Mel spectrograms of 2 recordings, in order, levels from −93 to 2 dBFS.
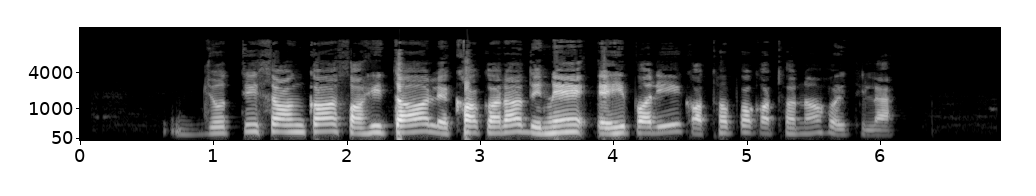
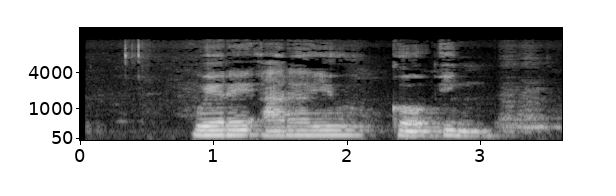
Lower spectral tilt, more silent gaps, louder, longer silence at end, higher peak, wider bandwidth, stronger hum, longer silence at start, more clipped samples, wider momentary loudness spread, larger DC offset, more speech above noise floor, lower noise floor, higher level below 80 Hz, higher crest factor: about the same, -6.5 dB/octave vs -6 dB/octave; neither; first, -16 LUFS vs -21 LUFS; first, 0.85 s vs 0 s; about the same, 0 dBFS vs -2 dBFS; about the same, 11.5 kHz vs 11.5 kHz; neither; first, 0.95 s vs 0.35 s; neither; about the same, 16 LU vs 17 LU; neither; first, 65 dB vs 21 dB; first, -83 dBFS vs -41 dBFS; second, -62 dBFS vs -52 dBFS; about the same, 18 dB vs 18 dB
